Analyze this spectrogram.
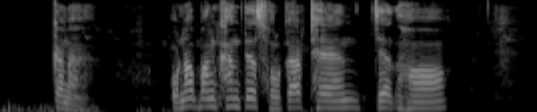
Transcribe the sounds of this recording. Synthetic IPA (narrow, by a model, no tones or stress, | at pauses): kana | ɔnabaŋkʰant̪ɛsɔɾkaɾʈʰɛnt͡ʃɛt̪̚ɦɔ̃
